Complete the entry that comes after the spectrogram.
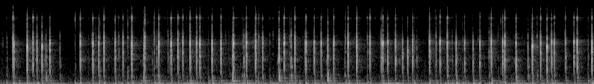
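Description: Fingertips type rapidly on the plastic keys of a compact mechanical keyboard with pastel purple-yellow keycaps. The result is a steady stream of short, bright clicks and clacks that stop almost instantly, with little low-end weight and one brief pause near the start.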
